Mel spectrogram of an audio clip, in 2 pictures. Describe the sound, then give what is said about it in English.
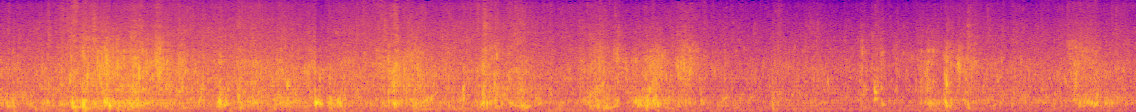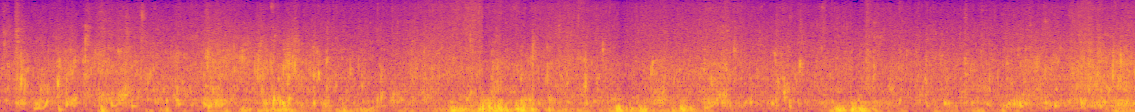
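A gentle breeze blows steadily over a lake, with soft lapping and a few low, rumbling gusts buffeting the microphone midway. No one speaks; the outdoor ambience stays continuous. “Lightness of the breeze, the water holding light.”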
